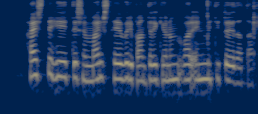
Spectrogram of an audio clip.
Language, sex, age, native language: Icelandic, female, 40-49, Icelandic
